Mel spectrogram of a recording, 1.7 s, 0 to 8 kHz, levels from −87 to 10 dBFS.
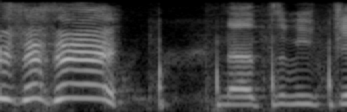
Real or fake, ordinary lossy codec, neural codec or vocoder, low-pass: fake; none; autoencoder, 48 kHz, 32 numbers a frame, DAC-VAE, trained on Japanese speech; 7.2 kHz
